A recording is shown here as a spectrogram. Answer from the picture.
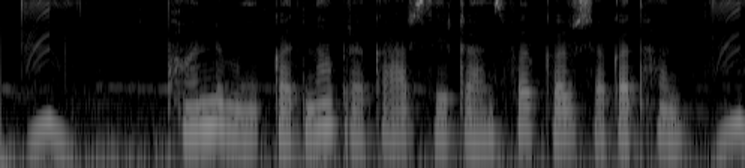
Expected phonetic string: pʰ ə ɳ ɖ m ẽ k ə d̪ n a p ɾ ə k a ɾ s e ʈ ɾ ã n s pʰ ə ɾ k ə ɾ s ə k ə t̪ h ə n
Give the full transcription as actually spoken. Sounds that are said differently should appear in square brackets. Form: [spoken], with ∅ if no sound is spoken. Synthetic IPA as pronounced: pʰ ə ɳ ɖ m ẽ k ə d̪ n a p ɾ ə k a ɾ s e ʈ ɾ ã n s pʰ ə ɾ k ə ɾ s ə k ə t̪ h ə n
